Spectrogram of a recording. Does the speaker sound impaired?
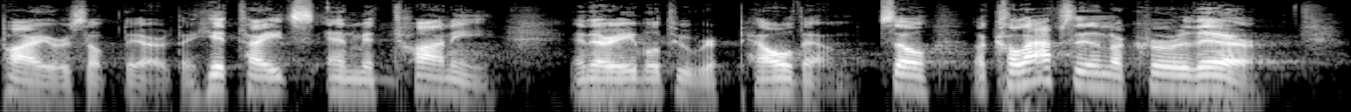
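No.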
